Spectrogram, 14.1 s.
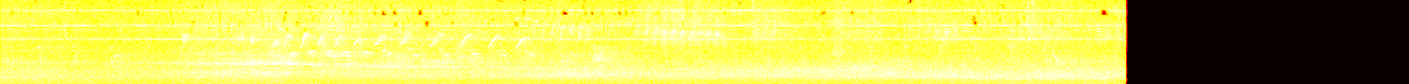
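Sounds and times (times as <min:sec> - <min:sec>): bird chirping: 0:00.8 - 0:07.4.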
